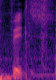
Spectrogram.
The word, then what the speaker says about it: Fistz: I know my last name is Fitz, F-I-S-T-Z, like fist, like a, like I punch you with a fist with a Z, right? The S is silent.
